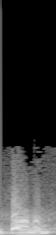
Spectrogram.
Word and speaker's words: Bonham: and he said Tiny Bonham's name is pronounced I own and I guess I mispronounced it. He says, "I own as in I own a Gillette razor."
